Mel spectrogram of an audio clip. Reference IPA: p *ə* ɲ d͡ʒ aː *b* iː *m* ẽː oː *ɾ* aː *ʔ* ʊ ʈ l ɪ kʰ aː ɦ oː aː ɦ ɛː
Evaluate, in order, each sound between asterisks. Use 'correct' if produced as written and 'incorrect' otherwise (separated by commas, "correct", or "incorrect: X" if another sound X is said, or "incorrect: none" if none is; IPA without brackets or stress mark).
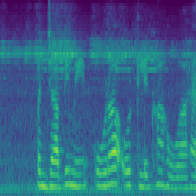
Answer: correct, correct, correct, incorrect: ɽ, correct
